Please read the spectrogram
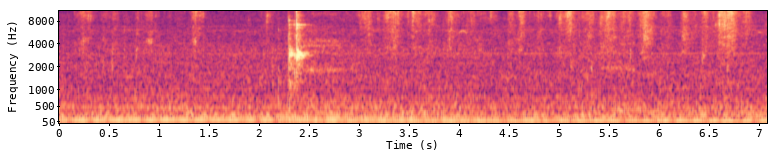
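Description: Pastry brush dabbing beaten egg onto raw pasties on a parchment-lined baking tray: faint soft scratching and light ticks of the bristles on pastry and paper. One sharp click about two seconds in, with a steady low hum under it all.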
